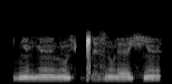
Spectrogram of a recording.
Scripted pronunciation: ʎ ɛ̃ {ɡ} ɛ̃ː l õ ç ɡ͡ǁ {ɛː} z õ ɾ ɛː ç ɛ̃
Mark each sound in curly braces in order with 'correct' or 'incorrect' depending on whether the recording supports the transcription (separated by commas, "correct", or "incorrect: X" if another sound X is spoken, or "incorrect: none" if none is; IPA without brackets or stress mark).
correct, incorrect: ɛ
